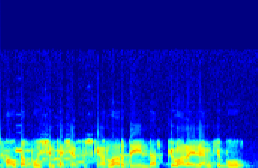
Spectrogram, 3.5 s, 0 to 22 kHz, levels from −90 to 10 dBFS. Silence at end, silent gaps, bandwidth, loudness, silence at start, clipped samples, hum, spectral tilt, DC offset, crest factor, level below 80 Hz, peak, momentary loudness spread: 0.2 s; none; 9.2 kHz; -20 LUFS; 0 s; under 0.1%; none; -3.5 dB/octave; under 0.1%; 16 dB; -76 dBFS; -6 dBFS; 6 LU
